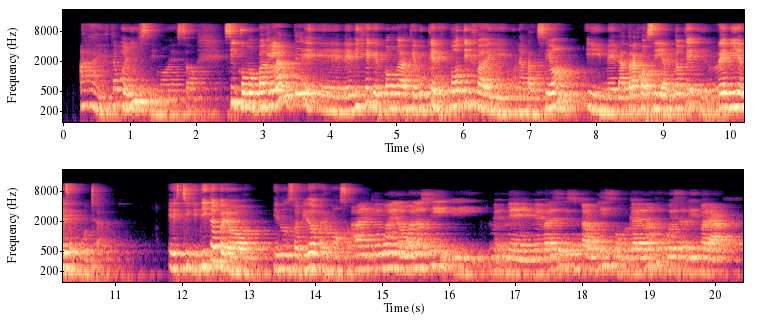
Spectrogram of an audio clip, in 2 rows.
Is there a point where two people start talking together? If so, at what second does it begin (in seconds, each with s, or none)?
none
